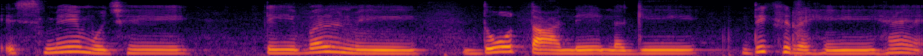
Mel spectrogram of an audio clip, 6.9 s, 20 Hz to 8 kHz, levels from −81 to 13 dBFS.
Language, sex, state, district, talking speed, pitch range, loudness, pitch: Hindi, female, Madhya Pradesh, Katni, 85 wpm, 180-215 Hz, -17 LUFS, 180 Hz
